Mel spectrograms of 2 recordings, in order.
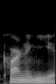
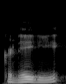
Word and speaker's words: Carnegie: And can you quickly share about the, and you say it's not Carnegie, it's Carnegie. It's the proper way of pronouncing it.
